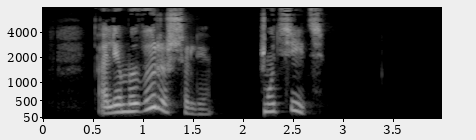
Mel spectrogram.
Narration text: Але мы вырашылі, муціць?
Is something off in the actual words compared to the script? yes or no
no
